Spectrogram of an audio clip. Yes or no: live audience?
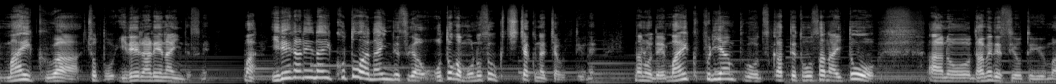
no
